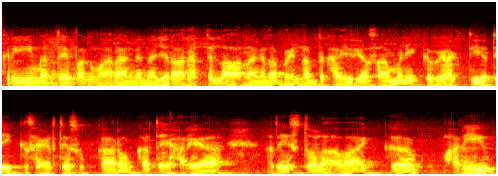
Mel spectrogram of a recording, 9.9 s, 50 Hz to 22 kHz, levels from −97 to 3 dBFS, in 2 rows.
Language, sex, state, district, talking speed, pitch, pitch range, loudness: Punjabi, male, Punjab, Fazilka, 180 wpm, 100 Hz, 100-105 Hz, -15 LUFS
